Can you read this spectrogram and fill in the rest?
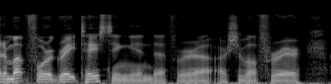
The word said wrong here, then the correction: Achaval Ferrer: How do you say it? – Achaval Ferrer. – Achaval. I got to say that.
